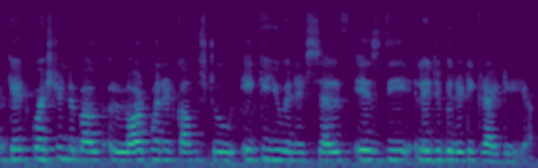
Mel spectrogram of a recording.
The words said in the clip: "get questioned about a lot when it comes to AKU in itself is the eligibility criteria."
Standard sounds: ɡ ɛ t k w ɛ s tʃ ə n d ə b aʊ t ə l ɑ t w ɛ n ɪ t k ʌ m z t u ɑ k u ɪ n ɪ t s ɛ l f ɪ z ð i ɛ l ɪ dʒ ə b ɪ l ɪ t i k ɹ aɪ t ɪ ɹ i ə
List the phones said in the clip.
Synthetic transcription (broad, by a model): ɡ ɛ t k w ɛ s tʃ ə n d ə b aʊ t ə l ɑ t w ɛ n ɪ t k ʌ m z t u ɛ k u ɪ n ɪ t s ɛ l f ɪ z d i ɛ l ɪ dʒ ə b ɪ l ɪ t i k ɹ aɪ t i ɹ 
